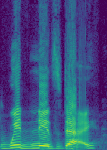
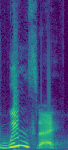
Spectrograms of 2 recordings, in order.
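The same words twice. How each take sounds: First: The word is said with three syllables. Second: The word is said with two syllables. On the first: The speaker calls it wrong. "not Wednesday" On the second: The speaker calls it right. "It's just two syllables"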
